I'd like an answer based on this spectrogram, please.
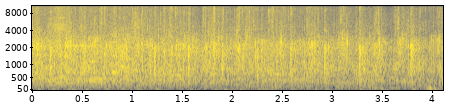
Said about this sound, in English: Clap your hands unto him and bless his name.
